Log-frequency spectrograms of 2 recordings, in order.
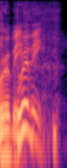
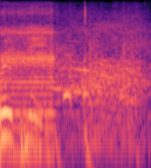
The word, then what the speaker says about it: rupee: scrums rugby galvin Indian currency ruby ruby uh integrity ruby oh no you said it wrong rupee no point.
